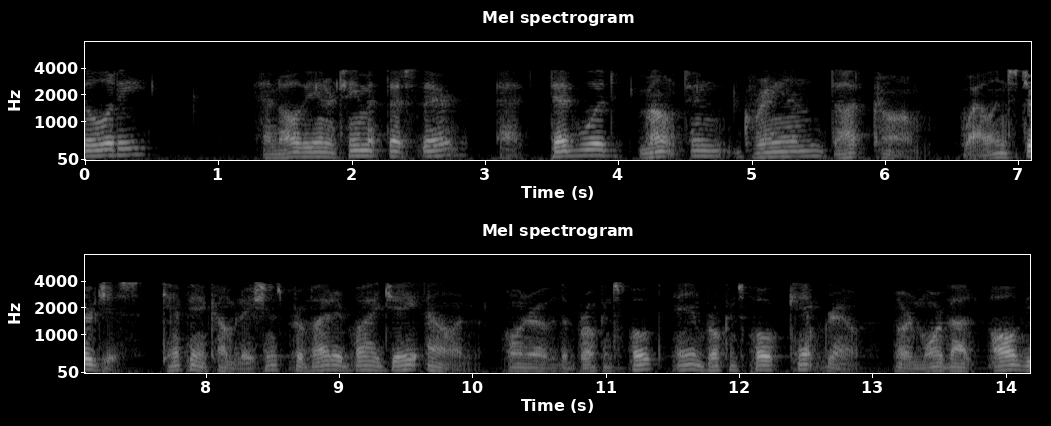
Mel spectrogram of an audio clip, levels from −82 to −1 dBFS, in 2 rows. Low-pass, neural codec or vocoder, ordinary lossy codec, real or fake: 7.2 kHz; none; AAC, 16 kbps; real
